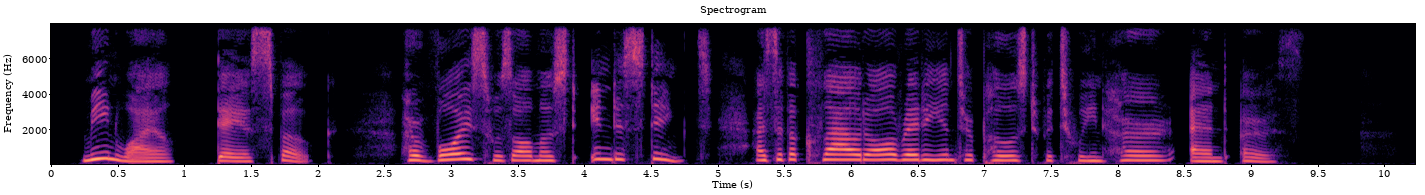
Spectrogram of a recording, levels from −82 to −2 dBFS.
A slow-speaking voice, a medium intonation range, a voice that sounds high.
Yes: slow, 105 wpm; average, 4.1 semitones; very high, 255 Hz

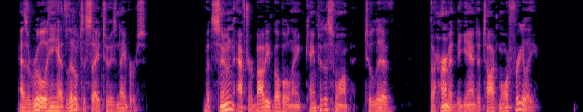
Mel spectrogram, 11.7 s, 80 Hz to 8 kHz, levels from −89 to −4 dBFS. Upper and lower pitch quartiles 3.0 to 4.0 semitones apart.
Yes: average, 3.4 semitones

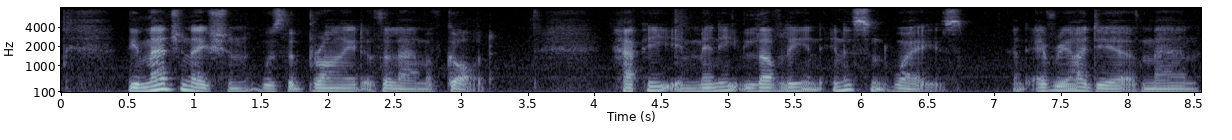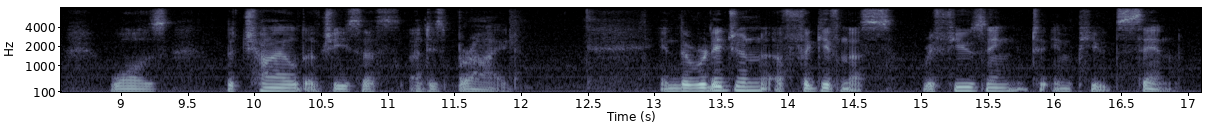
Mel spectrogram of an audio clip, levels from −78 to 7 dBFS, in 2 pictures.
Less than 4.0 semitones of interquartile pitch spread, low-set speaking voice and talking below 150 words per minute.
Yes: average, 3.3 semitones; low, 110 Hz; average, 140 wpm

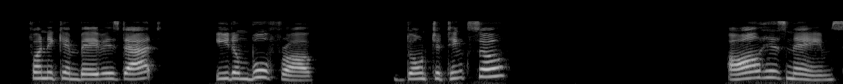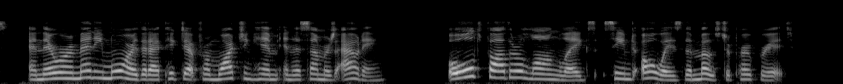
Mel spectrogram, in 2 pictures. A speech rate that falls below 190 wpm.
Yes: average, 140 wpm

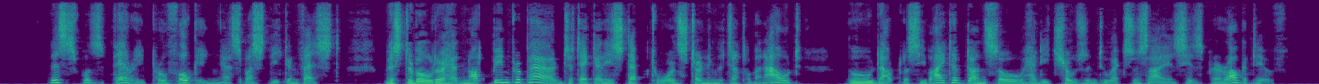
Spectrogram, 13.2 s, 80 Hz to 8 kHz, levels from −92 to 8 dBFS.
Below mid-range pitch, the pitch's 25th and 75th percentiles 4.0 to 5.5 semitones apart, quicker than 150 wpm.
No: medium, 150 Hz; average, 5.1 semitones; average, 170 wpm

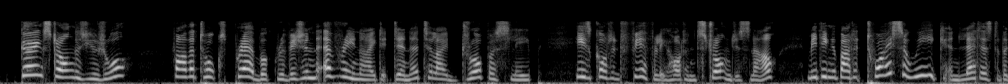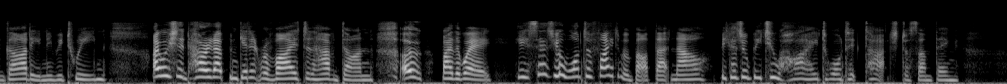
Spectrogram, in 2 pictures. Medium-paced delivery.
No: fast, 225 wpm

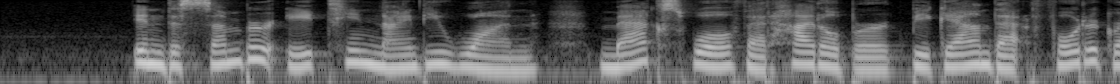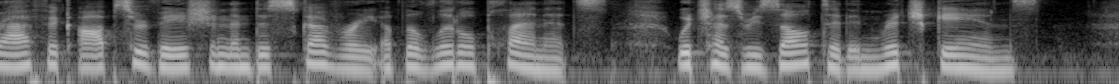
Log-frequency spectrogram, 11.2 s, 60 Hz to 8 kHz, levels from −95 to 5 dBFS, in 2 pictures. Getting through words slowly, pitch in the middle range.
Yes: slow, 125 wpm; medium, 170 Hz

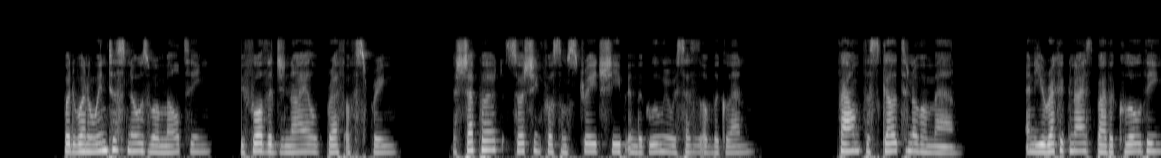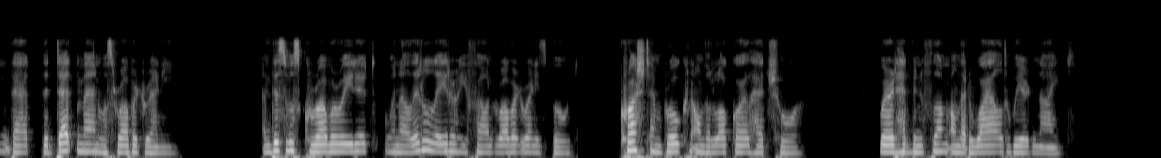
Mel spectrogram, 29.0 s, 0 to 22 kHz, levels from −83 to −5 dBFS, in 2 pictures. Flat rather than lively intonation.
Yes: narrow, 2.2 semitones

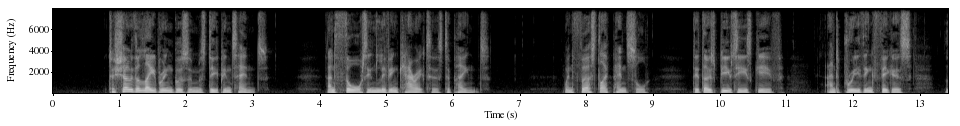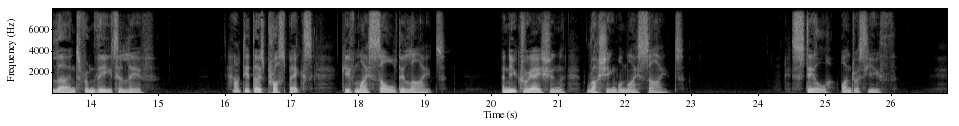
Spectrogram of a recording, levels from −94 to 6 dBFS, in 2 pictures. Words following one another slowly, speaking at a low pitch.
Yes: slow, 105 wpm; low, 105 Hz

